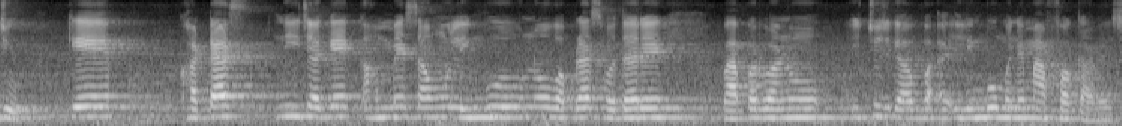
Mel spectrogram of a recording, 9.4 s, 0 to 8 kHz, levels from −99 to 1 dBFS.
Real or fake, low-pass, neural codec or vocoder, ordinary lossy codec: real; none; none; none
